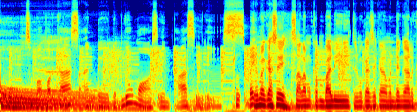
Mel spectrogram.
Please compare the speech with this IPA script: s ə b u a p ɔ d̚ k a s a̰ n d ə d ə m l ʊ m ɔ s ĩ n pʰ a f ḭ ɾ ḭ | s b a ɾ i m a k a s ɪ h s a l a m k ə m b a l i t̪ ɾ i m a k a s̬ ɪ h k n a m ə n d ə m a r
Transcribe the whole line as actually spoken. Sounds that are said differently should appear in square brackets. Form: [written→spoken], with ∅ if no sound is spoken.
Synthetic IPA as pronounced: s ə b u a p ɔ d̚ k a s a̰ n d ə d ə [m→b] l [ʊ→u] m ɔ s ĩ n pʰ a [f→s] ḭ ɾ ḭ | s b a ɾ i m a k a s ɪ h s a l a m k ə m b a l i t̪ ɾ i m a k a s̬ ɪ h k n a m ə n d ə [m→ŋ] a r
